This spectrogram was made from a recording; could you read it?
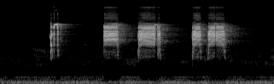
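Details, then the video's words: Sindhi teetar, a black francolin, delivering its rasping call: a brief sharp opening note followed by a paired burst and then two more grating notes close together, with faint background hum. "Sindhi Teetar Gangas Nasal ka Teetar Kala Teetar ki Awaz Mastail Teetar"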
